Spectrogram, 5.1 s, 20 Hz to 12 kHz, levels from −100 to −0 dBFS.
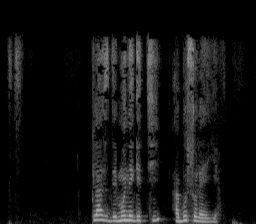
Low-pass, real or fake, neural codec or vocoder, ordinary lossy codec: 9.9 kHz; real; none; AAC, 32 kbps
